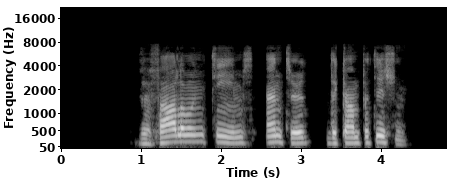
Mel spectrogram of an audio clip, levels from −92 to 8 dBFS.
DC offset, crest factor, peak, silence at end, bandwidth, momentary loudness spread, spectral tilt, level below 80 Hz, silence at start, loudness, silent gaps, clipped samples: under 0.1%; 18 dB; -2 dBFS; 0.55 s; 7.2 kHz; 13 LU; -5.5 dB/octave; -62 dBFS; 1 s; -18 LUFS; 2.46-2.55 s, 3.17-3.30 s; under 0.1%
